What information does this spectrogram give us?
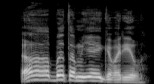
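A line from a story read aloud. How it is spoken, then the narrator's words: Laughing young man. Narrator (Russian): рассмеялся молодой человек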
